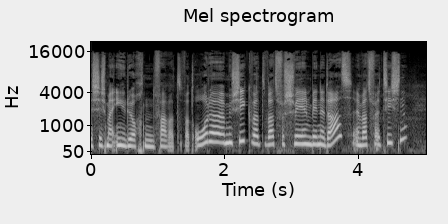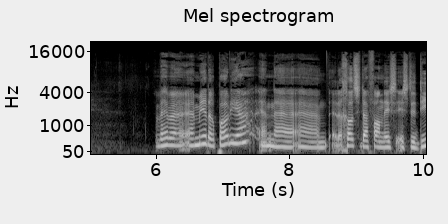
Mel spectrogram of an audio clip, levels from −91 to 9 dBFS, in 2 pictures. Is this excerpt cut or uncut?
uncut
